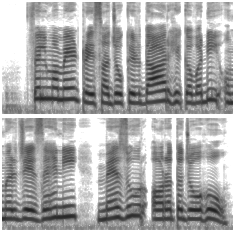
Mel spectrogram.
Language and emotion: Sindhi, neutral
